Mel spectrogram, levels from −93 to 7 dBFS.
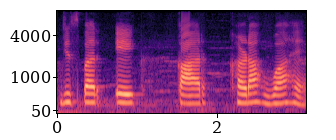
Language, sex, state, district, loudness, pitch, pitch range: Hindi, female, Chhattisgarh, Raipur, -15 LUFS, 210 Hz, 200-220 Hz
